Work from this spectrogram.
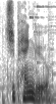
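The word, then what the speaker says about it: Cipangu: But in the Chinese, Marco Polo came back from China with the characters for Japan, which is pronounced in the Chinese, the original Chinese, Chipengu.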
